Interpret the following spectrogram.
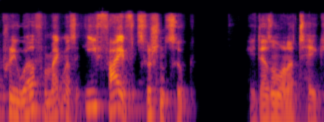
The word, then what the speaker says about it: Zwischenzug: As German is my first language, and Zwischenzug is a German word. I choose to pronounce it correctly.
